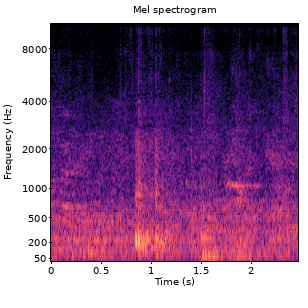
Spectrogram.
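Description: Indistinct voices of spectators chattering in a gym, with a sharp thump on the wrestling mat a little under a second in and a softer one about half a second later, as the two wrestlers close in and tie up.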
